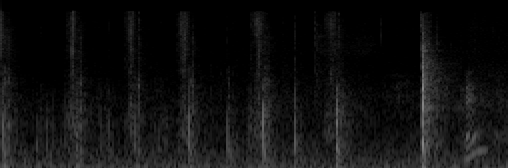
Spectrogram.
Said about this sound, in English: going right down the carrots to chop them all in small pieces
